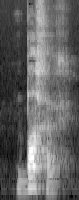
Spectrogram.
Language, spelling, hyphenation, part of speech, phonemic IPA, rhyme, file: Dutch, bagger, bag‧ger, noun / adjective / verb, /ˈbɑ.ɣər/, -ɑɣər, Nl-bagger.ogg
- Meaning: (noun) 1. mud, dredge, dirt 2. filth, muck, any mucky or dirty substance (such as dredge) 3. junk, crap, stuff (substandard objects); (adjective) crap, terrible, bleh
